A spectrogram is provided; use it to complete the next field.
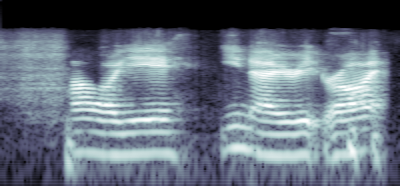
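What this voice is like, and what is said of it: Attempted Australian accent, sounding British. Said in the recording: “has never been afraid to bust out an accent ... That mildly sounded Australian at the end, but I think it sounded more British to start off with.”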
